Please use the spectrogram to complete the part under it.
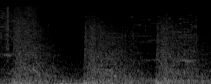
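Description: A pistol shot cracks.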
